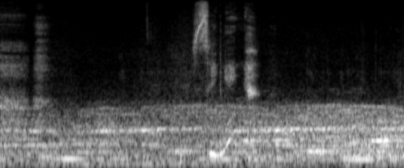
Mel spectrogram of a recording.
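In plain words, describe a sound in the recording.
A young woman asks a short question in surprise.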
